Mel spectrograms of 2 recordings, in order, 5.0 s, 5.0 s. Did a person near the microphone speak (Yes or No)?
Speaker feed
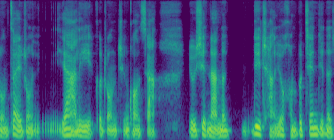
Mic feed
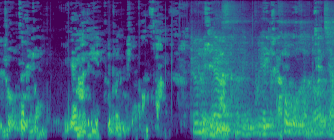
Yes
